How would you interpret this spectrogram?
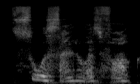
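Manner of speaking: quiet slow repetition of a dark memory; hushed. Real, not acted. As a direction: let it drop to almost nothing, heavy. Recalls teenage suicidal years.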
